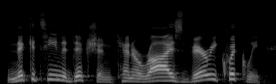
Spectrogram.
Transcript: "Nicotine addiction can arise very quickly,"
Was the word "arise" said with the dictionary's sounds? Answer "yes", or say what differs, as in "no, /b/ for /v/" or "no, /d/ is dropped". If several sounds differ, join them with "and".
yes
